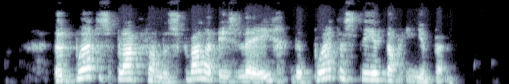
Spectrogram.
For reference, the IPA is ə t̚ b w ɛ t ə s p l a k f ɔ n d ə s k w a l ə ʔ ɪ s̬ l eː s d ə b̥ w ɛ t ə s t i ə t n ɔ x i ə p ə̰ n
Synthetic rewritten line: ə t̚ b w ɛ t ə s p l a k f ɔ n d ə s k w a l ə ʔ ɪ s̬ l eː x d ə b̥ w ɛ t ə s t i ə t n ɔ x i ə p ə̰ n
